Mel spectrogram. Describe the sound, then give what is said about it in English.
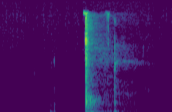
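An arrow sound effect: a quick faint swish, then a sharp, loud thwack as it strikes, with a second smaller hit and a short ringing tail that fades out. No voices. “It is all in my book because I am trying to throw one last one last arrow against the enemies of our freedom.”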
